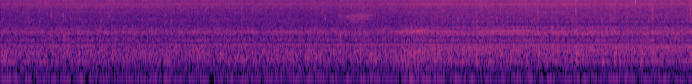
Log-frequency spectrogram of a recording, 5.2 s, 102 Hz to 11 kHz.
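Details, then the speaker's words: Sewing machine servo motor on a Sailrite Worker B 100-230V power pack, run from an old, roughly 500-watt modified sine wave inverter. A steady hum with a faint electrical buzz, no surging; it still picks up when resistance is applied to the flywheel; normal running. "so actually on this old modified sine wave inverter which this is one from several years ago it works just fine so nice operation still has the the giddy up when you apply uh resistance to the flywheel"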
